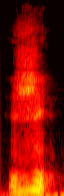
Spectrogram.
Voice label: French alphabet g

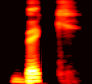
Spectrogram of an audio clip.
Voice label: "bec", French

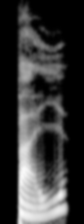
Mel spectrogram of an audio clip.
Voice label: "paille", French

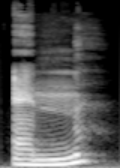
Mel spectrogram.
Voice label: alphabet "m", French

